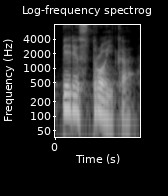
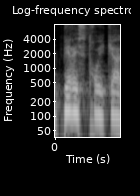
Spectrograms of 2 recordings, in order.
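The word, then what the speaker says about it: перестройка: Une montée du banditisme, période perestroïka, ou perestroïka comme vous dites en français, ça m'énerve cette espèce de tendance de toujours mettre l'accent sur la dernière syllabe dans tous les mots étrangers.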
